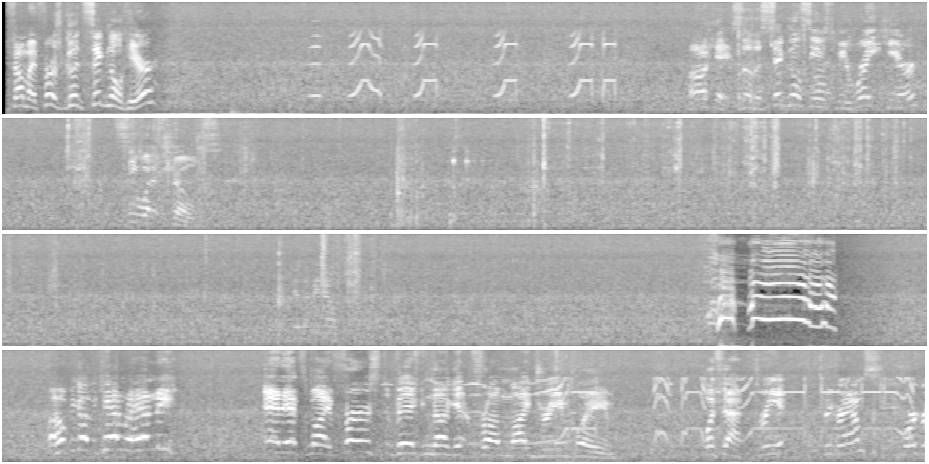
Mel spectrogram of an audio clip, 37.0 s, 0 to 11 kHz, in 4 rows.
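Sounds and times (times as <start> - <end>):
steady hiss: 0.1 - 25.6, 26.8 - 36.9
metal detector tones: 3.0 - 6.2, 32.3 - 36.9
man whooping: 25.5 - 26.9.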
